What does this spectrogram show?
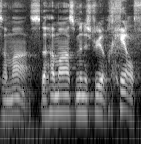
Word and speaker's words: Hamas: time the same way he obviously knows how to pronounce an H right he says theas Ministry of Health well which one is it shouldn't it be the Hamas Ministry of Health or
